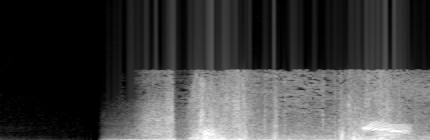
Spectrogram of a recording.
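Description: A deep whooshing blast swells and rumbles.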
